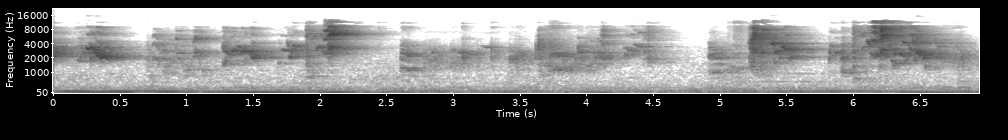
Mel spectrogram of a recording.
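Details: Pet budgerigars during mating, a green male mounting a female after being rejected by a white grey female; harsh scratchy chirps and squawks in bursts, with pauses and a low steady hum beneath.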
